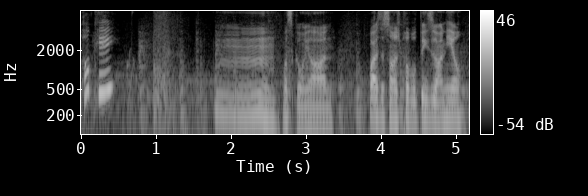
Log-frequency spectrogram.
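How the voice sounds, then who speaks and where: A man gives casual, playful gameplay commentary. His pitch swings in a lively way as he reacts and reads dialogue aloud, stumbling a little. Soft game music sits behind him. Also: unhurried. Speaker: gaming video host.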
